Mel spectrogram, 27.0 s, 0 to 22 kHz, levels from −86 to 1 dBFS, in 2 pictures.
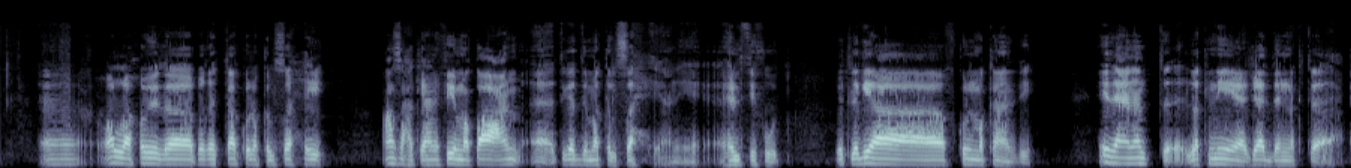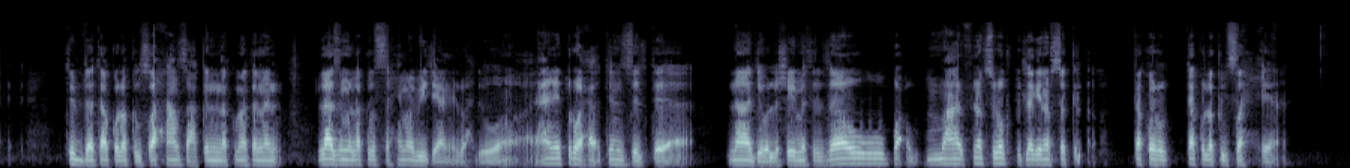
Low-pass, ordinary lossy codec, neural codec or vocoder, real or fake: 19.8 kHz; AAC, 32 kbps; none; real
